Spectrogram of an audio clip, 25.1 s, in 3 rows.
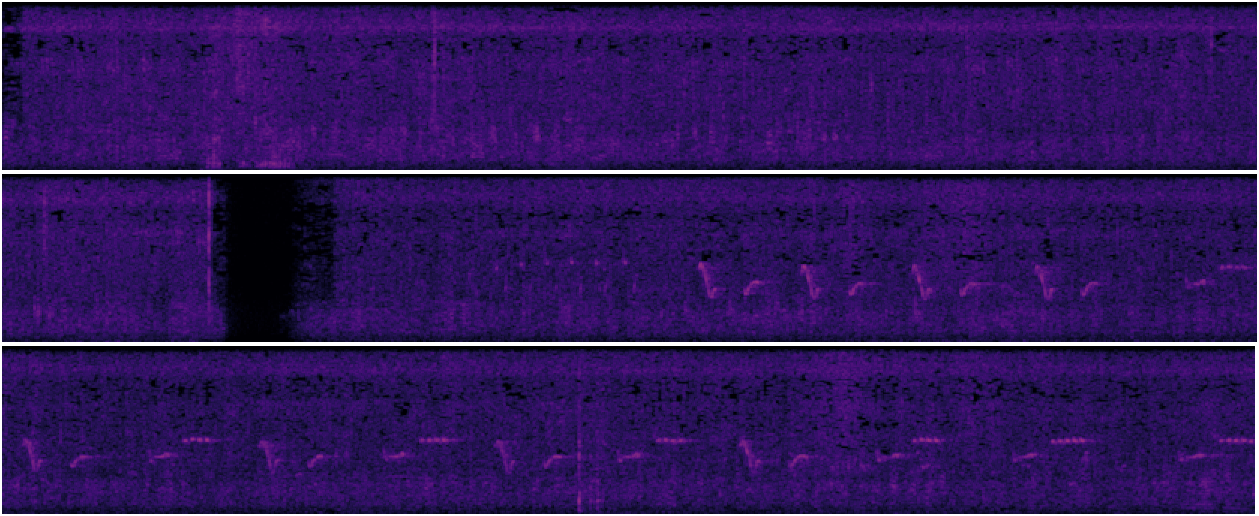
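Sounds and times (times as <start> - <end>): steady outdoor hiss: 0.0 - 25.0
bird chirping: 11.3 - 25.0.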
